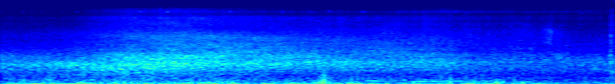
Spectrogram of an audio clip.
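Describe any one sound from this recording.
A van drives by on the road.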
